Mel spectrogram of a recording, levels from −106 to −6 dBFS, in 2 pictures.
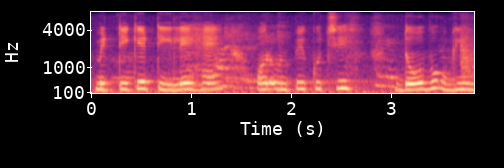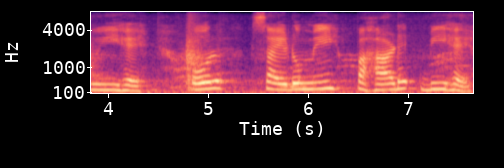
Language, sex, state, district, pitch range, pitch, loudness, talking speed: Hindi, female, Rajasthan, Jaipur, 215-240 Hz, 225 Hz, -16 LUFS, 135 wpm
